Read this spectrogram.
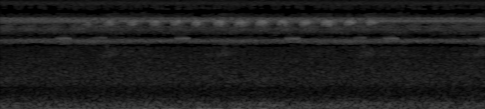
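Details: At night, crickets chirp in a clear, evenly spaced run of high, pulsing notes, swelling in the middle, backed by an unbroken shrill drone of other insects.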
